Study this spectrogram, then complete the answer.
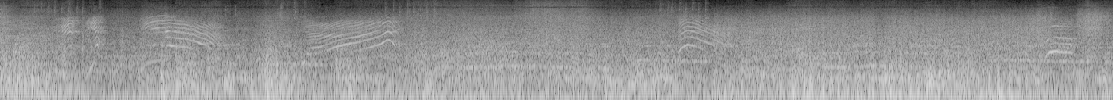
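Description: Magic spells blast and crackle in a dense, chaotic battle.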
